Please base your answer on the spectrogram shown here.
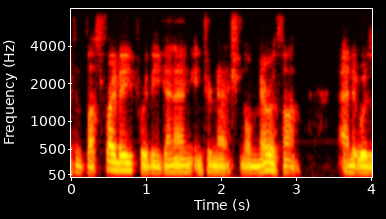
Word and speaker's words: Da Nang: Yes, so for me right now, I'm in Da Nang or Da Nang or Da Nang or Da Nang. There's many ways to pronounce it depending on where you're from, even within Vietnam.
